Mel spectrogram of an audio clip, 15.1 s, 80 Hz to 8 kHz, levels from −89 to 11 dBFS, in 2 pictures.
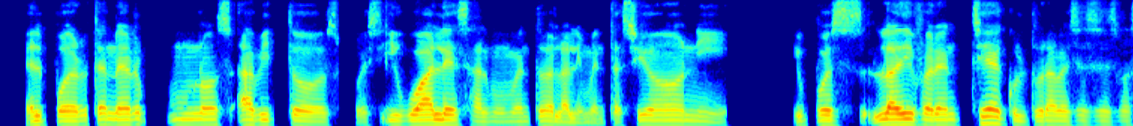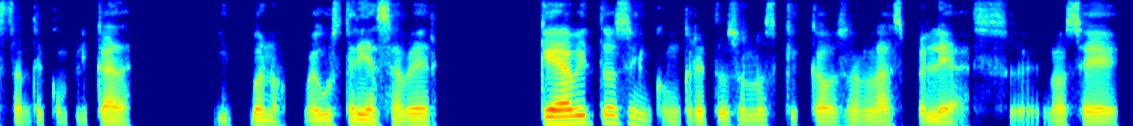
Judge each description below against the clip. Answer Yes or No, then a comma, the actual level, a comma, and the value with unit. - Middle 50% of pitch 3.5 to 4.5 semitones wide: No, narrow, 2.5 semitones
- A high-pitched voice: No, low, 115 Hz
